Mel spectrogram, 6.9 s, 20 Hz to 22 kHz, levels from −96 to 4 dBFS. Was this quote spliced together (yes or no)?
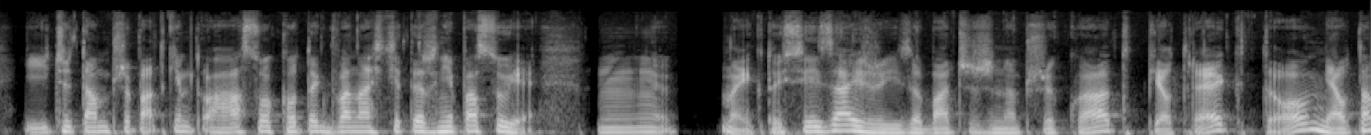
yes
